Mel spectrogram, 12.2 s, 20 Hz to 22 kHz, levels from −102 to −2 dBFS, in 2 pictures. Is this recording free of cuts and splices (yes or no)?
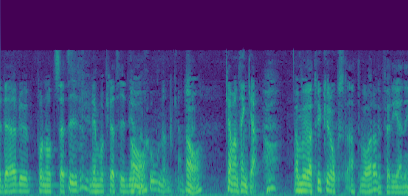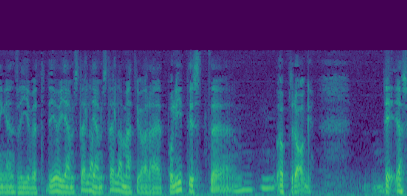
no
